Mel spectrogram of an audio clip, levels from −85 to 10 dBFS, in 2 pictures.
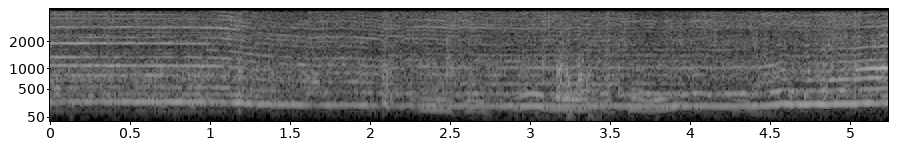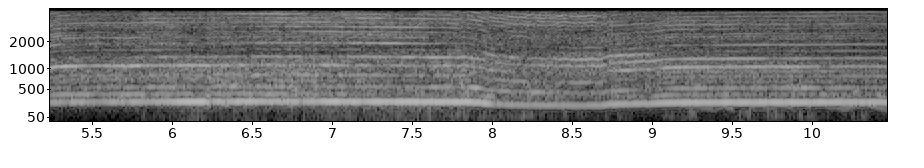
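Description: Nothing in the audio stood out as a fault on listening.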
